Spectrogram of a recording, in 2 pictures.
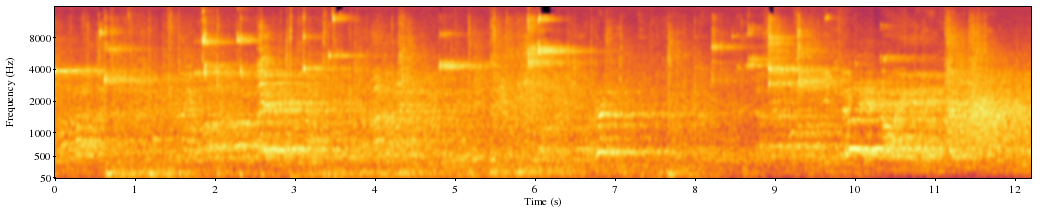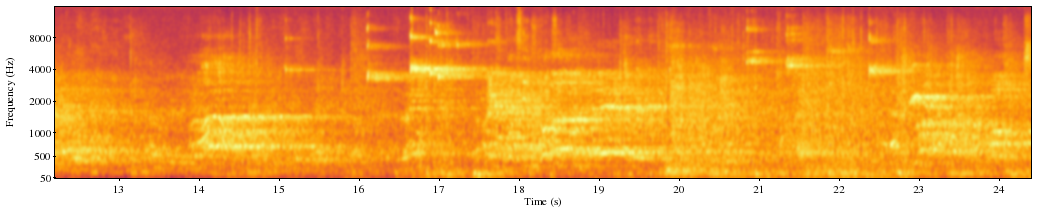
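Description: Sneakers squeak sharply on a hard indoor court, echoing in a large hall.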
